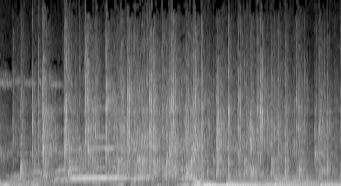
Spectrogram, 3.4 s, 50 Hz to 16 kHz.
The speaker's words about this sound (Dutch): Oké, nog een keer, poging 2. Nog een applaus.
